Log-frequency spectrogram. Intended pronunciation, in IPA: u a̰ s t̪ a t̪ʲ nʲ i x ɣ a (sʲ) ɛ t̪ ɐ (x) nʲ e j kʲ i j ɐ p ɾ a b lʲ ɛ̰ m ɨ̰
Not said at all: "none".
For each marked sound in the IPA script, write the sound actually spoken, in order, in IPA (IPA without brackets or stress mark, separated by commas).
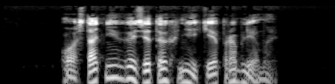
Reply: zʲ, x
